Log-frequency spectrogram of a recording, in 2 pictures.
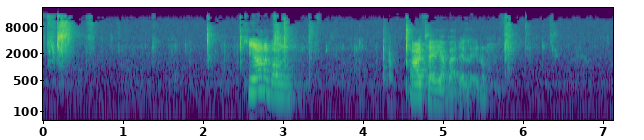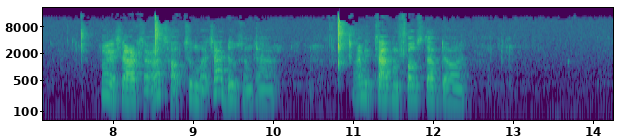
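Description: Crab shells crack and snap in a woman's hands.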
